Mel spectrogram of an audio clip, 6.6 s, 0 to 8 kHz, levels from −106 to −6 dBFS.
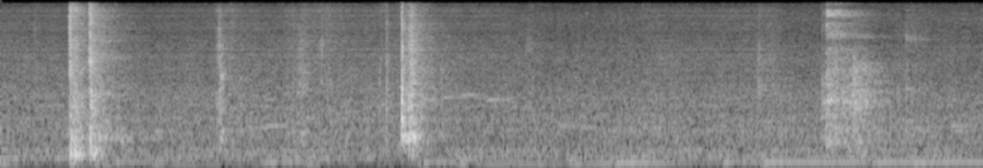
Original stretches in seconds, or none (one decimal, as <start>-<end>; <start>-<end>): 3.4-4.3; 5.2-6.6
